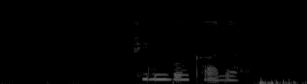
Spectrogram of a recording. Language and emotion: Russian, neutral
